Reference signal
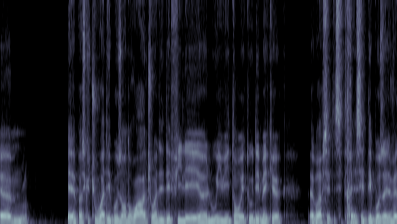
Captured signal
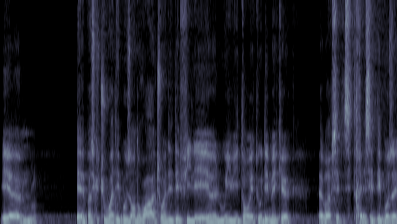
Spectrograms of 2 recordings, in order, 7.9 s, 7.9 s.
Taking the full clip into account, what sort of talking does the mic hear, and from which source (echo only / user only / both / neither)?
echo only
